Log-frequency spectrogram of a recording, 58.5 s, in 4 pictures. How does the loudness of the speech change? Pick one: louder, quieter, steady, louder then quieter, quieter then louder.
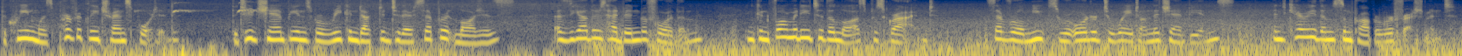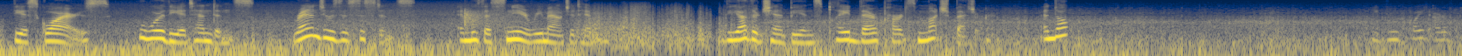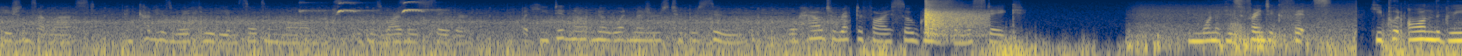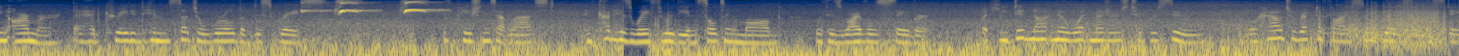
quieter.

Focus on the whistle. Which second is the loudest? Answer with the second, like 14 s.
48 s.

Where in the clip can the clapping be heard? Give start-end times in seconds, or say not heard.
19.2-19.9, 38.5-39.1.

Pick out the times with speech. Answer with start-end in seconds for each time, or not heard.
0.0-20.7, 21.8-25.3, 28.3-39.5, 41.1-47.1, 48.3-58.4.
